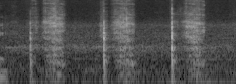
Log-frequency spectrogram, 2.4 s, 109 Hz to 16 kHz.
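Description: Knife slicing fly agaric (Amanita muscaria) mushrooms on a wooden cutting board: three sharp taps of the blade on the board, about one every 0.7 s, each followed by a short swish of the blade.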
